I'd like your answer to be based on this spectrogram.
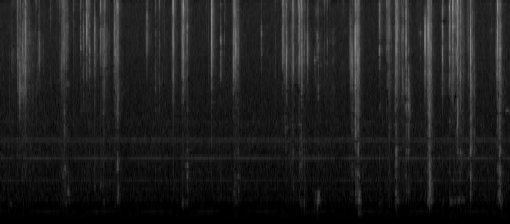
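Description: A white plastic fork presses into and lifts a folded lump of red bubbly slime, making quiet, irregular crisp crackles and pops that are bright and dry, each dying away almost instantly. A faint steady low hum runs underneath throughout.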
